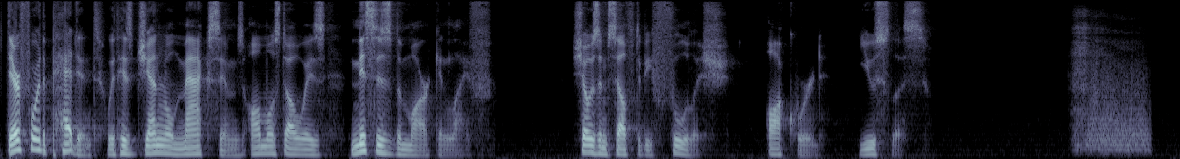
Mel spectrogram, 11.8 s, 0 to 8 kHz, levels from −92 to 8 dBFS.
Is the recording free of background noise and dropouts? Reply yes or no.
no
